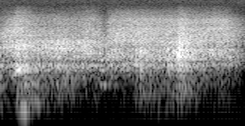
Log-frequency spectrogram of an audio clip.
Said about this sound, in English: I am about to blow my nose. I know. I see it.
